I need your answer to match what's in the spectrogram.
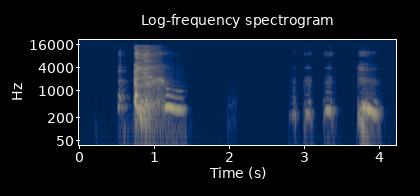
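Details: Acted scenario of a girl with a bad cold sneezing behind the listener on a train: a loud, explosive sneeze after a short catch of breath, then small sniffs and a quieter sneeze.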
